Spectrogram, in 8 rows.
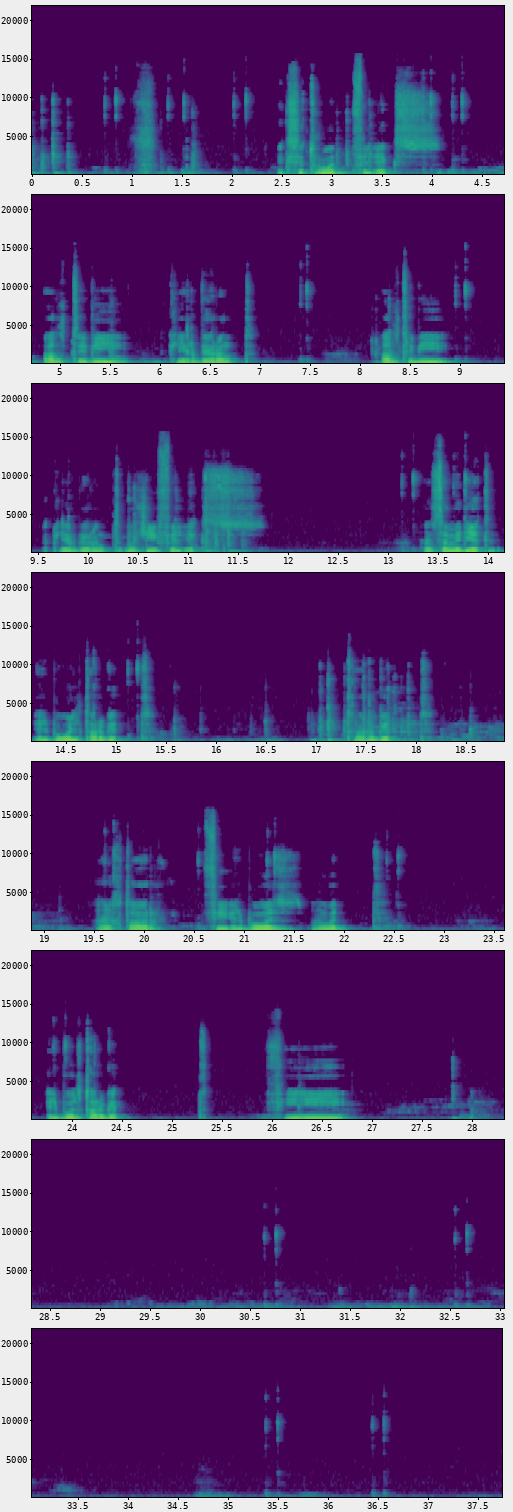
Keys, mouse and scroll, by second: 1.4 shift+middle click, 2.0 click, 3.0 e, 4.2 click, 5.3 alt+p, 8.3 alt+p, 10.2 g, 11.2 g, 13.6 click, 15.1-18.6 drag, 19.6 click, 20.6-21.3 drag, 22.4 click, 23.8-27.9 drag, 30.6-32.0 drag, 32.6 click, 35.4 click, 36.4-37.7 drag.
